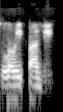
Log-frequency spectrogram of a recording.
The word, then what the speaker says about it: Loic Fungi: As far as we know, that's how we say his name. It looks like an eye chart, but it's Loic Fungi.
